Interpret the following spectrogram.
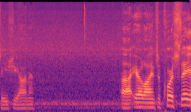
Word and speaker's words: Asiana: I was going to use the a well Asiana is actually how it's pronounced um but some people call it aana I've heard it pronounced both ways it's Asiana uh Airlines of course they are technically really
